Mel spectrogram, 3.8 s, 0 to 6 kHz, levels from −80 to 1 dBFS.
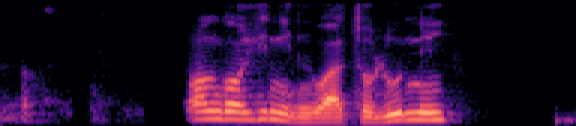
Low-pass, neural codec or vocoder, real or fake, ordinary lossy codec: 5.4 kHz; codec, 16 kHz, 0.8 kbps, ZipCodec; fake; MP3, 48 kbps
